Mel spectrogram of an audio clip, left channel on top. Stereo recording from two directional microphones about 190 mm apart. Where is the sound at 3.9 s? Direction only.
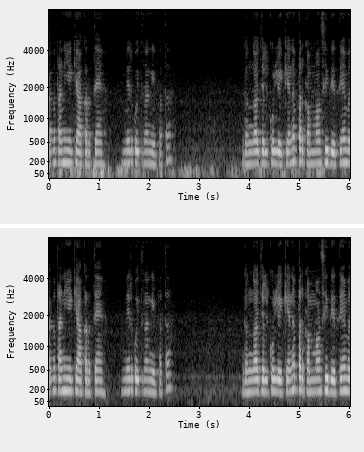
5° right (ahead or behind).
